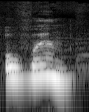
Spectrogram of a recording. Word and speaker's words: Овен: гомілки це Овен правильно зверніть увагу наголос Овен це пантофлі правильно м'які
